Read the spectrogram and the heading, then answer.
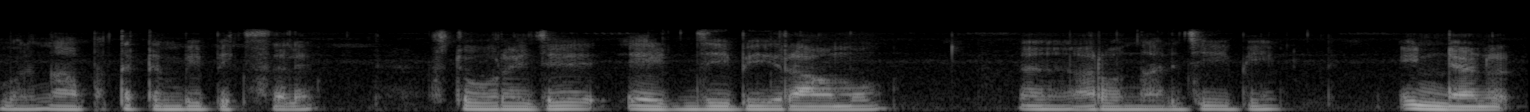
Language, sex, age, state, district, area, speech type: Malayalam, male, 18-30, Kerala, Wayanad, rural, spontaneous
